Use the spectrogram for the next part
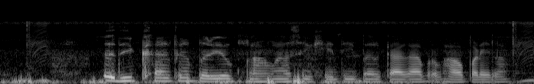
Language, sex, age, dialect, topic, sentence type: Bhojpuri, male, 18-24, Western, agriculture, question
